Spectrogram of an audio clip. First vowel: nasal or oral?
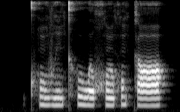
nasal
